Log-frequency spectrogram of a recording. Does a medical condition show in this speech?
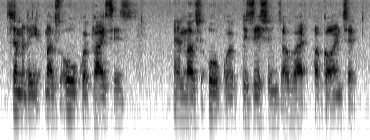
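Yes: multiple sclerosis.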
